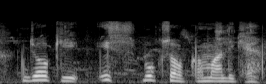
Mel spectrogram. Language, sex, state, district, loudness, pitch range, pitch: Hindi, male, Himachal Pradesh, Shimla, -19 LUFS, 145-195 Hz, 170 Hz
